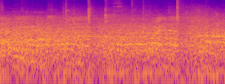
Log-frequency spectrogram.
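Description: Many voices chattering in a large, echoing gym, with two sharp smacks of a volleyball striking the hardwood floor, about a second in and near the end.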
